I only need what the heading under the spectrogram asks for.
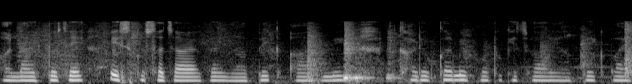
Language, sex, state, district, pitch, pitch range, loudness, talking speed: Hindi, female, Haryana, Charkhi Dadri, 190 Hz, 180-195 Hz, -19 LUFS, 180 wpm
